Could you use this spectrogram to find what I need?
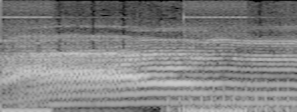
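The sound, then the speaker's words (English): A cat, Jet, growls as she backs away in short, stiff steps with arched back and bristling fur, in one continuous, loud, tense note lasting over a second, with a steady tonal whine on top and a rough, pulsing rumble underneath that thickens partway through. “She backed away in short, stiff steps and began to growl.”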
